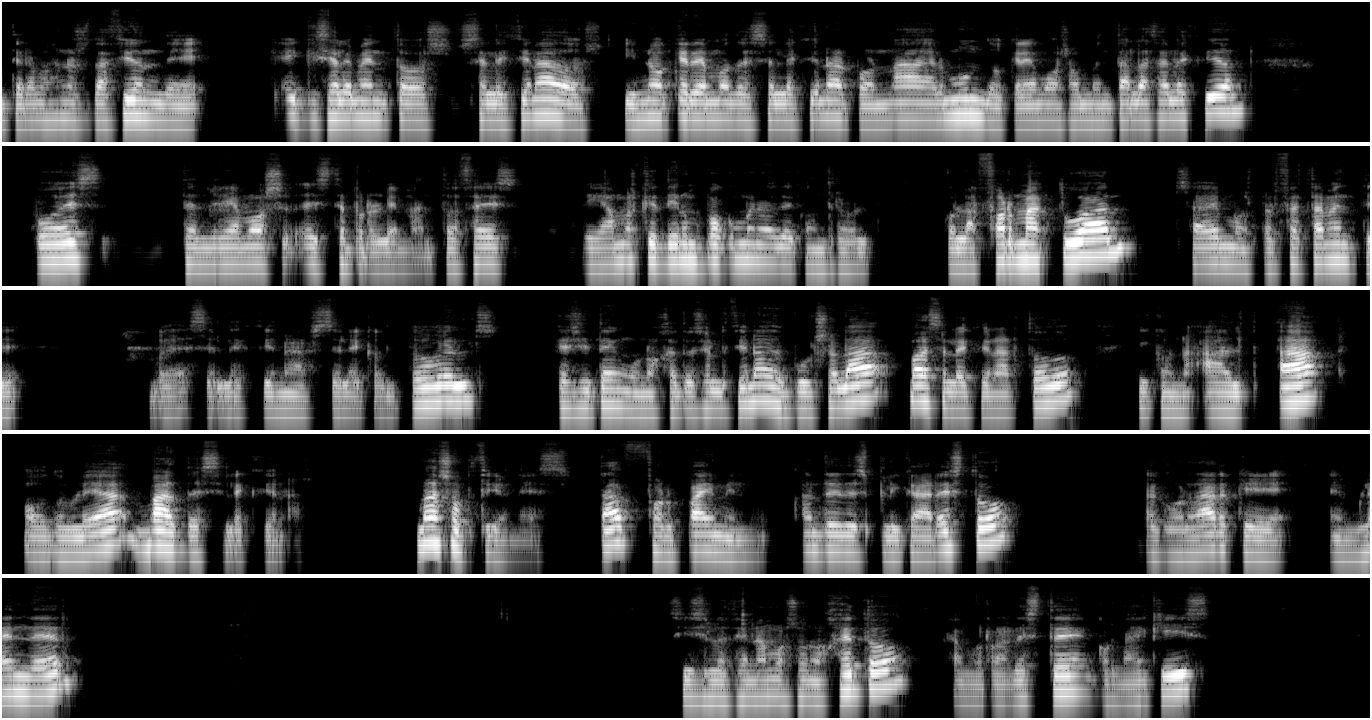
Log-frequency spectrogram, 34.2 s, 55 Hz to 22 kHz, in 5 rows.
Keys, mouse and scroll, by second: 16.3 click, 20.4 a, 27.0 click, 30.4 click, 31.8 click, 32.4 x, 33.7 click.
